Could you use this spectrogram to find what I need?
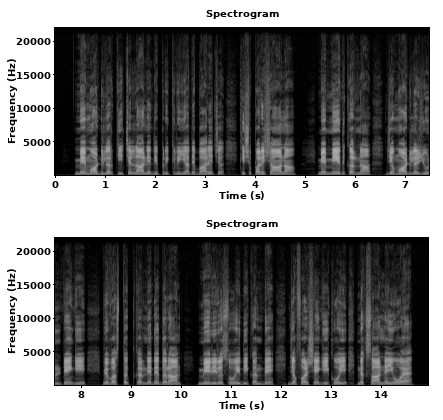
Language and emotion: Dogri, fearful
